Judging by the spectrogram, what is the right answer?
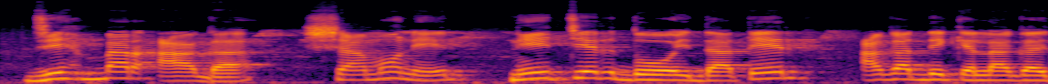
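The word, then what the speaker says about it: ض: এরপর হলো দত। জিহ্বার আগার কিনারা ওপরের মারের দাঁতের গোড়ার সঙ্গে লাগা উচ্চারণ হবে দত।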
